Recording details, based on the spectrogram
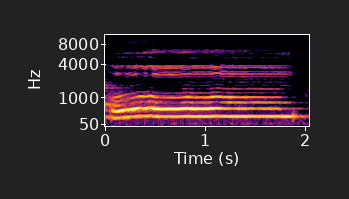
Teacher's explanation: ओ में 2 मात्रा से ऊपर का समय लगा, इसे हम प्लुत स्वर कहते हैं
